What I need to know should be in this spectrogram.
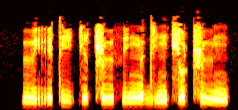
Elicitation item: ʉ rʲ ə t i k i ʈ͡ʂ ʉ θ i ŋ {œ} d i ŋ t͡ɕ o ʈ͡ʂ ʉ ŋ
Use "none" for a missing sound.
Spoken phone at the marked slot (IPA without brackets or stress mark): ə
